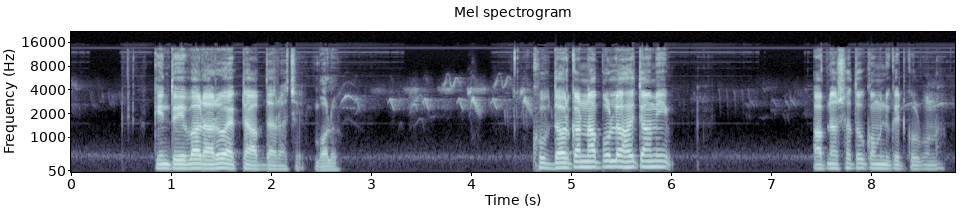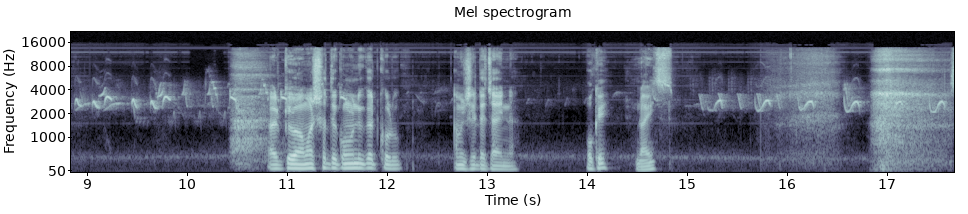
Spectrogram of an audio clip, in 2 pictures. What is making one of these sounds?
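A young man speaks in a low, firm voice close by.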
